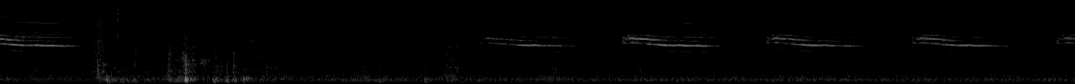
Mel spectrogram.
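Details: Fox meowing while playing with a chow puppy: a series of five high, thin, slightly falling cat-like whines, each about half a second, repeated roughly every one and a half seconds, with a few soft knocks and thumps early on.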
